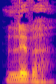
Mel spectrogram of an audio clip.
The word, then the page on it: liver: British English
